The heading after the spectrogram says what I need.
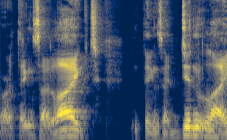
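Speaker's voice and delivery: put-on gruff voice with Maine accent. A writer recalls the hermit's reaction to his magazine article, gruff Chris Knight impression. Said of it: "he has sort of that gruff, main voice".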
